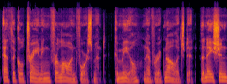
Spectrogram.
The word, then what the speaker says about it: Camille: "It's not Cammy, it's Camille," she said, like the woman who made the country listen.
